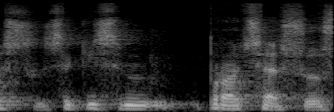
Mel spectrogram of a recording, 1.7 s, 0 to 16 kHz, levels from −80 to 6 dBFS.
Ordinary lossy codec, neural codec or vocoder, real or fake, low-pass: AAC, 64 kbps; none; real; 14.4 kHz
